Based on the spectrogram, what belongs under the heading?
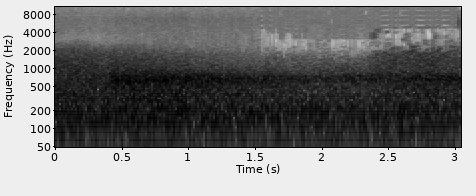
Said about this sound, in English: Thereafter, he did little but stare from his west window, shiver at the threat of thunder, and make wild entries in his diary.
